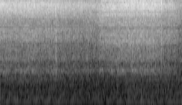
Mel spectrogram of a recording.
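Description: A steak sears in a hot pan for a peppered steak dish, a loud, steady, close sizzle with no talking over it.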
